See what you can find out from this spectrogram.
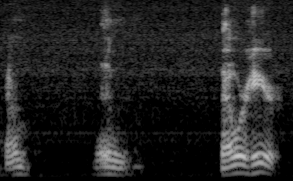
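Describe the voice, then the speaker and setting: A man's voice: mid-range voice, fairly even intonation, measured pace, creaky, mellow, slightly rough. A man chatting casually as a guest breeder, telling his story over muffled audio. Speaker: guest, exotic animal breeder.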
